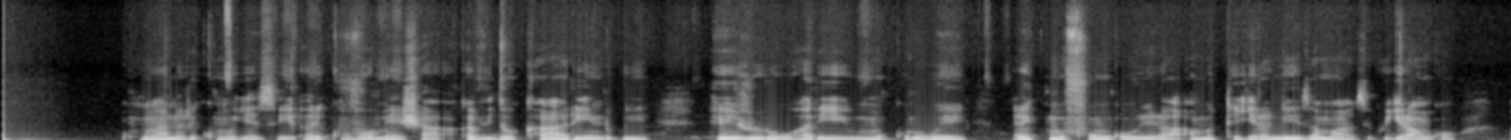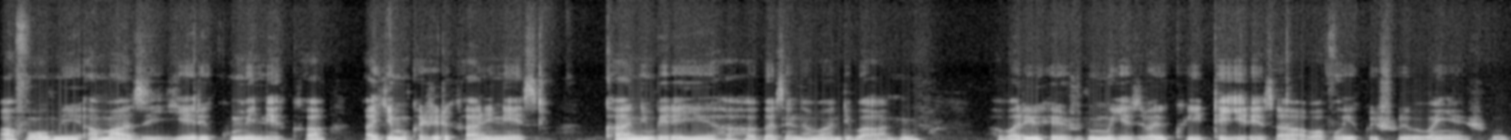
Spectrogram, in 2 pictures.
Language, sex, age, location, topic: Kinyarwanda, male, 25-35, Huye, health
